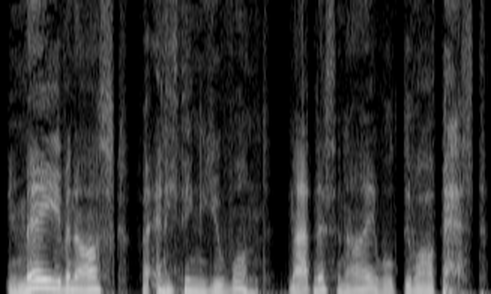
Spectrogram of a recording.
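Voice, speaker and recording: A man's voice: a little high, lively intonation, moderate pace, a little mellow, no echo, studio quality, close to an everyday voice. A man playing a chipper, theatrical male butler with a hidden menace in an audio roleplay drama, speaking formally.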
